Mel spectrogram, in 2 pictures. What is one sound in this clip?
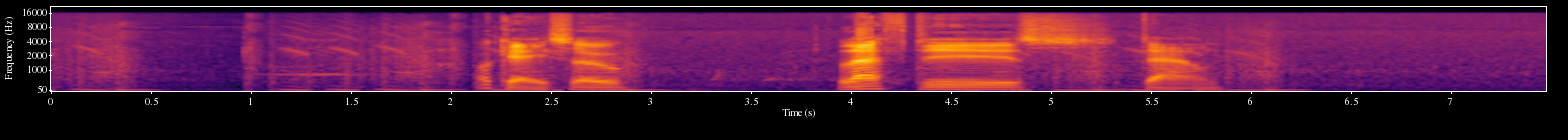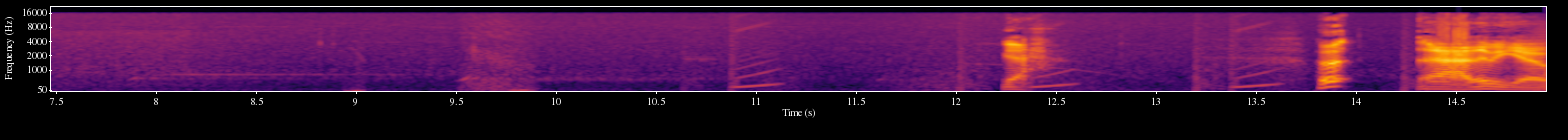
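Electronic game sound effects chirp and sweep in quick bursts.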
